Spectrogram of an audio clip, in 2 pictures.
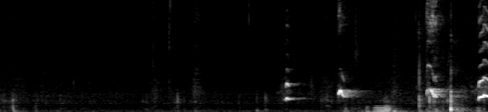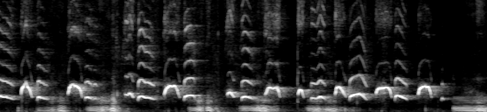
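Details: Jack Russell Terrier puppy playing with toys indoors: a quiet start, then from about four seconds dense bursts of high, arching squeaks over rough low growling, coming in quick irregular runs.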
